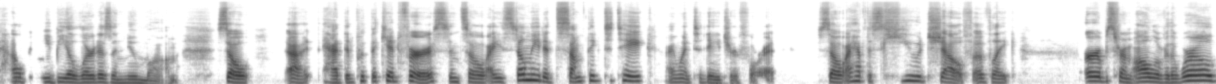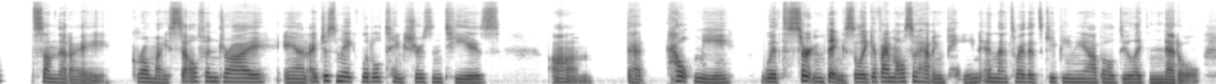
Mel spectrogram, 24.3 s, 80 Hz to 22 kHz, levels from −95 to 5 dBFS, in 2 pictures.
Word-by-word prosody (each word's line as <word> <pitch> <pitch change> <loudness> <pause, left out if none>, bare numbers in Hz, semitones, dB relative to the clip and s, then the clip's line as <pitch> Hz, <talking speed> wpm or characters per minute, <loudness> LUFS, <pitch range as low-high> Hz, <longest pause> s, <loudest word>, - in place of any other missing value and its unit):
helping 195 0 -5
me 185 - -2
be 180 +1 -2
alert 165 0 +3
as 170 -2 +1
a - - -1
new 150 0 -3
mom, 125 -5 -8 0.4
so, 155 -1 +4 0.4
uh, - - +4 0.2
had 155 0 +1
to 165 - -1
put 225 +6 -5
the 210 - -2
kid 210 -2 +2
first, 190 -5 +4
and 190 -1 -3
so 170 -4 +1
I 180 +3 0
still 255 +9 +3
needed 250 -10 +4
something 210 +4 0
to 230 - -8
take, 230 -2 +1
I - - -6
went 165 -3 -5
to - - -8
nature 145 -3 -4
for - - -10
it. - - -4 0.4
So, 175 -3 +2
I - - +3
have 225 +1 +1
this - - -7
huge 230 -2 -2
shelf 200 - 0
of, 175 +1 -3
like, 165 -2 -3 0.7
herbs 215 0 +8
from 185 -6 +1
all 190 +1 +5
over 165 -2 0
the 165 - 0
world, 240 +2 +6 0.3
some 185 -4 -1
that 160 -1 -3
I 145 +3 -7 0.2
grow 185 -1 -1
myself 165 +5 -3
and 200 -1 -1
dry, 180 -2 +1 0.2
and 165 -1 -3
I - - +1
just 230 +3 +1
make 205 -3 +1
little 195 -1 0
tinctures 180 -2 -6
and 175 0 -4
teas, 160 -1 -2 0.5
um, - - -5 0.3
that - - -4 0.2
help 225 -2 +1
me 165 -3 -2 0.3
with 180 -1 +1
certain 205 -6 +4
things, - - +3
so, 180 - -2
like, 175 +1 0
if 200 - -6
I'm 195 -1 +5
also 195 +3 0
having 180 -4 -1
pain 165 +2 -7
and 180 - -3
that's 170 0 -4
why 180 - +1
that's 175 -1 -5
keeping 180 -2 -4
me 170 0 -3
up, 165 0 -4
I'll 165 -2 -2
do, 160 0 -3
like, 160 -1 -4
nettle 150 -1 -1
180 Hz, 205 wpm, -24 LUFS, 165-200 Hz, 0.7 s, herbs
